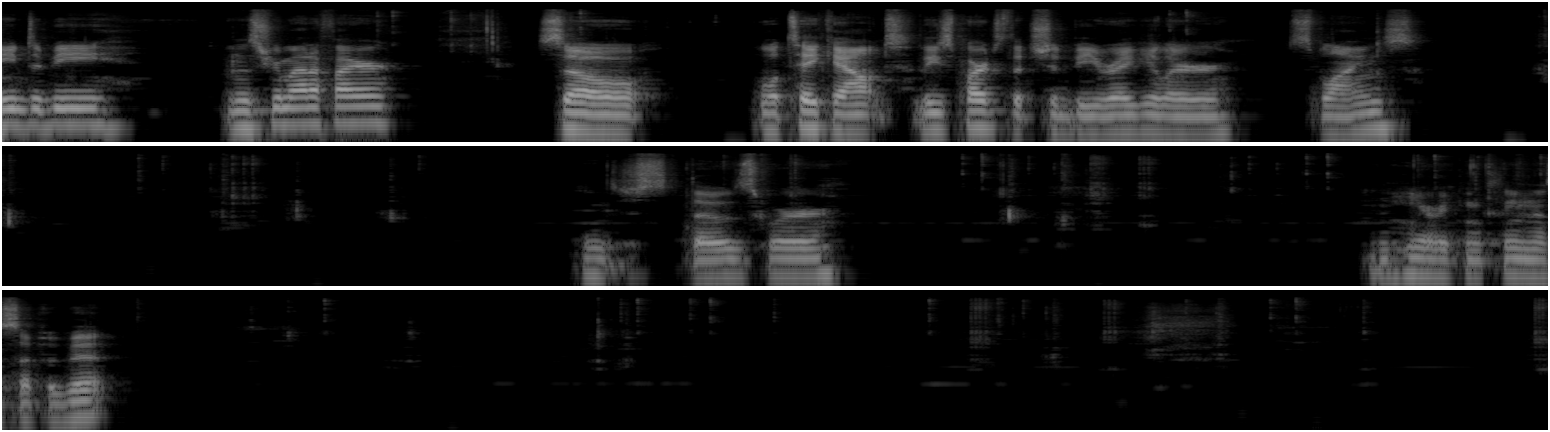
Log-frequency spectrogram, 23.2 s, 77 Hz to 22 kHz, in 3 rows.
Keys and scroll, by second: 1.0 Tab, 3.9 ctrl+l, 4.4 p, 6.9 ctrl+l, 7.4 p, 9.0 Tab, 11.8 Tab, 14.4 x, 17.5 typing, 19.8 KP_1, 20.0 e, 21.1 KP_1.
